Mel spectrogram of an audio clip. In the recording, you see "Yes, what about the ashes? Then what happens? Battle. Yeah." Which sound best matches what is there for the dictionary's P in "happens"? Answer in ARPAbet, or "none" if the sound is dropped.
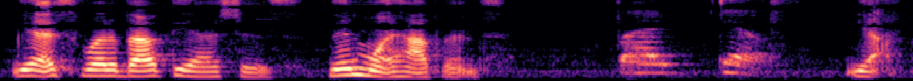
P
